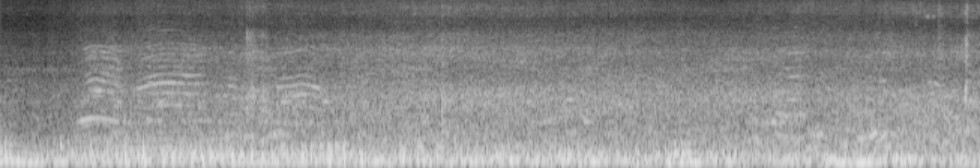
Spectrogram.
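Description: Motorcycles and scooters passing slowly in jammed traffic, their engines running steadily, with people's voices calling out over them during the first couple of seconds.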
